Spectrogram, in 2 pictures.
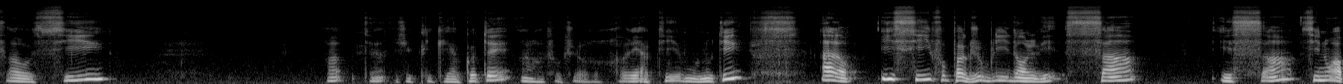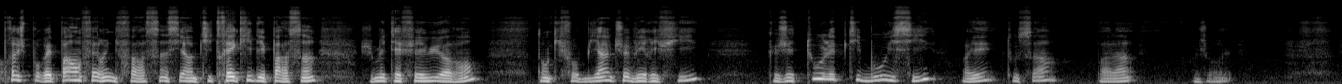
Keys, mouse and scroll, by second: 0.3 click, 1.8-2.8 drag, 5.3 click, 6.7 click, 7.8-8.5 scroll up 6, 8.5-9.6 right drag, 10.9 click, 12.5 click, 14.5-14.9 scroll down 1, 16.9-19.6 right drag, 19.6 click, 20.7-22.0 scroll up 1, 22.1 click, 22.5 click, 23.6 click, 24.5 click.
